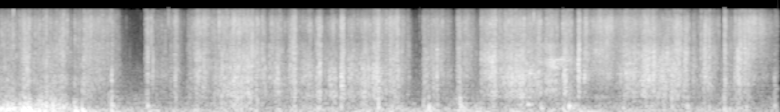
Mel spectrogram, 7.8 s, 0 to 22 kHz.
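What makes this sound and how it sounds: Fingers crinkle, scratch and fold sheets of thin pink tissue paper as it is handled. A dense, bright crackling rustle runs almost continuously for about eight seconds, with brief quieter dips near 1.3 and 4.2 seconds.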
